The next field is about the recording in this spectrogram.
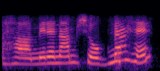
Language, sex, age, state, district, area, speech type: Hindi, female, 30-45, Madhya Pradesh, Jabalpur, urban, conversation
